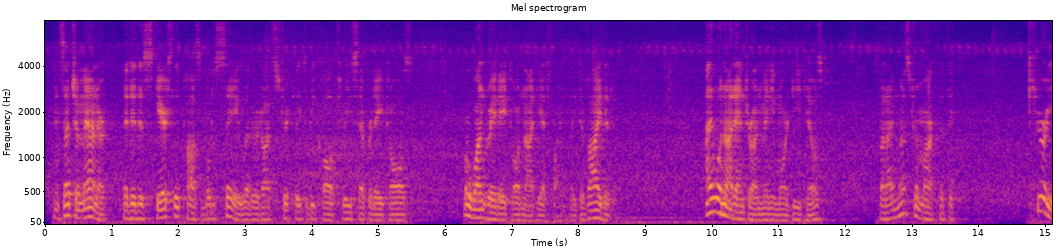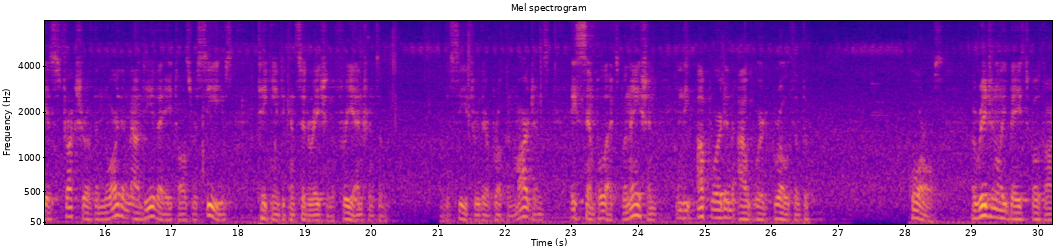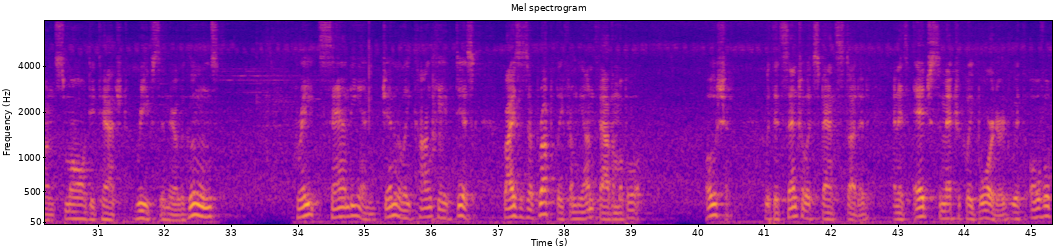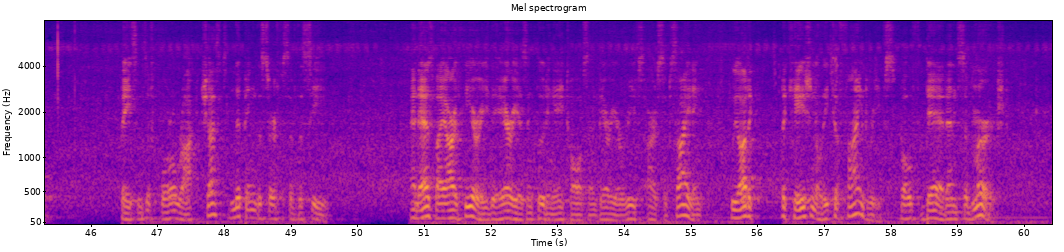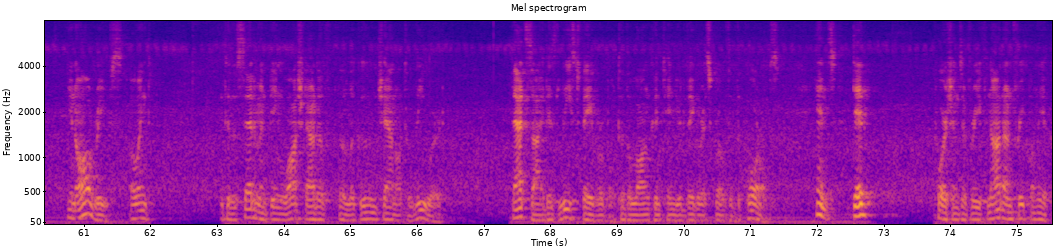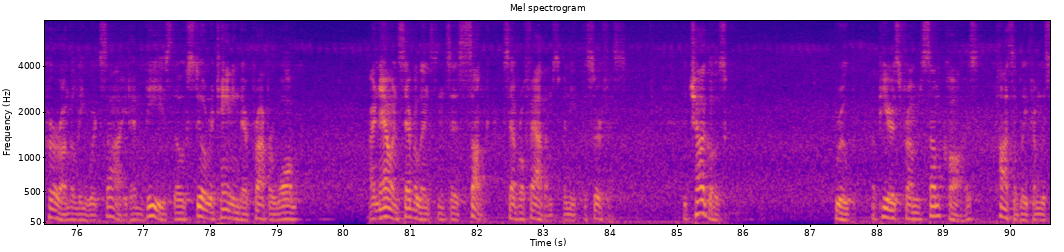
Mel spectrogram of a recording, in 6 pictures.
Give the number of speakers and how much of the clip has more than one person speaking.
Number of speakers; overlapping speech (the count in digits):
1, no overlap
